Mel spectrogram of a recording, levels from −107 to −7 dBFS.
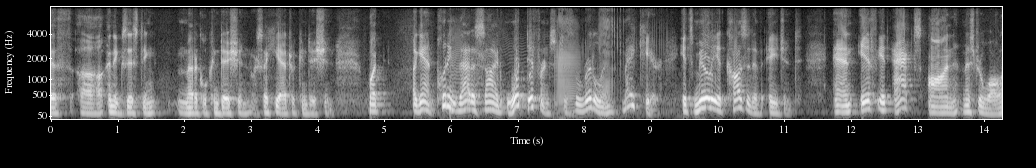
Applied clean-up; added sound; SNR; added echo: none; Fart; 17 dB; none.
